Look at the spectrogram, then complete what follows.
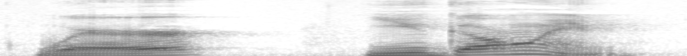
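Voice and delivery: slow "Where you going", pause after "Where"; broken-down demo. Shown as a demonstration. Teacher splits the example for learners.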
